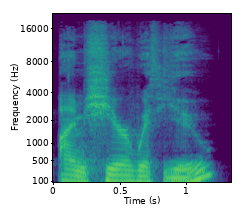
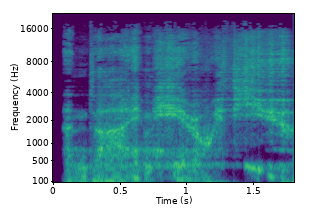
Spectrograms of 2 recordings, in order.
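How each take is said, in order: First: Said in the usual way. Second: Slow, eerie whisper; alien voice. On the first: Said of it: "when you say". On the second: Acted. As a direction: whisper softly like a presence inside the mind. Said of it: "you hear an alien voice".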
